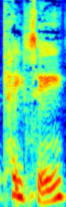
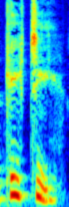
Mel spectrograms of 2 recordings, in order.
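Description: First: It is said in a plain English accent. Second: It is said softer and huskier, Welsh-accented. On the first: "I'd say Katie" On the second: "The Welsh would go, Katie. So it's more softer. It's kind of more husky"

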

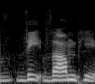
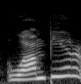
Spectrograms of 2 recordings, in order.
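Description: First: The word begins with a V sound. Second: The word begins with a W sound.

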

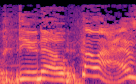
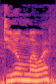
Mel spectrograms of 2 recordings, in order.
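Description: First: It is said in an exaggerated, cool character voice. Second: It is said in a plain, ordinary way.

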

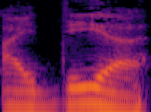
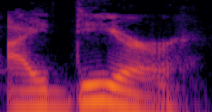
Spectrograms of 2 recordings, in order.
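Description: First: The word ends in a plain vowel, no r. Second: The word ends with an added r sound. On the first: The speaker calls it right. "people don't say the word idea" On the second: The speaker calls it wrong. "They say idea. Idea-R"

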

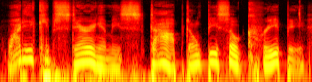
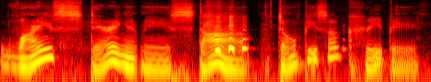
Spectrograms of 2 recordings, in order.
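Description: First: It is said in a plain, annoyed tone. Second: It is said in a seductive, sultry tone.

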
